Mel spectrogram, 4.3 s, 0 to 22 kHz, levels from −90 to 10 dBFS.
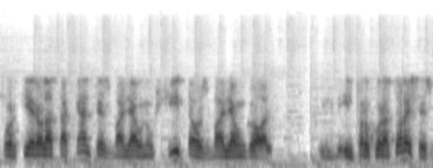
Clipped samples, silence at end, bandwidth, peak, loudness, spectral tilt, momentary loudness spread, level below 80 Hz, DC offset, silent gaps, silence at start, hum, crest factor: under 0.1%; 0 s; 13.5 kHz; -4 dBFS; -21 LUFS; -7 dB/octave; 7 LU; -54 dBFS; under 0.1%; none; 0.05 s; none; 16 dB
